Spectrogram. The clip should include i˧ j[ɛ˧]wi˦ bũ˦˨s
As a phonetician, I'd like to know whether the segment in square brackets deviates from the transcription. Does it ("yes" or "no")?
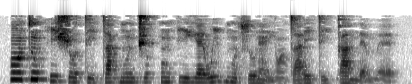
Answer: no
